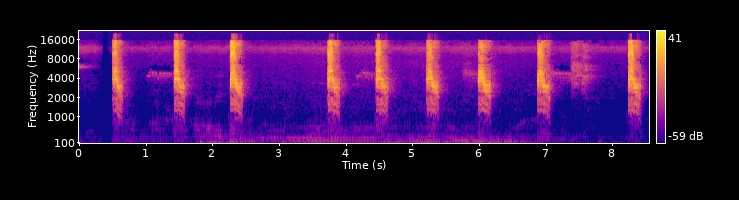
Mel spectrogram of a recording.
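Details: Long-tailed shrike calling to rivals with isolated loud, harsh, rasping screeches about once a second, over a faint low hum in the background.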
